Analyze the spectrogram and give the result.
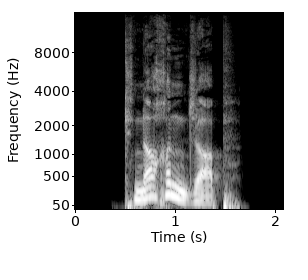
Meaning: backbreaking job
- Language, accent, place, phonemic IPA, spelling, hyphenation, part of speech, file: German, Germany, Berlin, /ˈknɔxn̩ˌd͡ʒɔp/, Knochenjob, Kno‧chen‧job, noun, De-Knochenjob.ogg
